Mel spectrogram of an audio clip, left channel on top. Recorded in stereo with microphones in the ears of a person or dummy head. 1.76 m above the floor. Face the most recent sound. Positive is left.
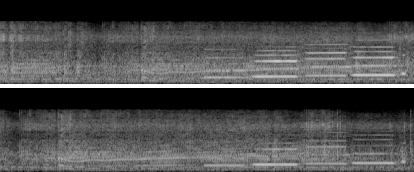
turn(degrees=60)  # may be behind; listen again after turning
